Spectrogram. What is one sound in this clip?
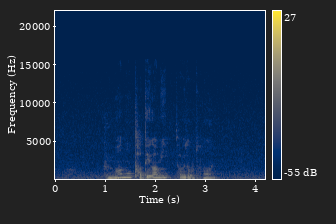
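A young woman speaks softly and briefly, close to a microphone.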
